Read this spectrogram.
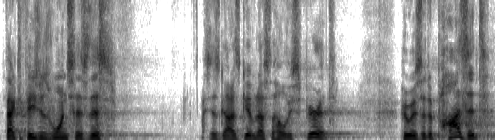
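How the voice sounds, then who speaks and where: A man preaching a sermon, animated, swinging from loud bursts to hushed asides. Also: on the high side, moderate pace. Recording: long reverb of a large hall.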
